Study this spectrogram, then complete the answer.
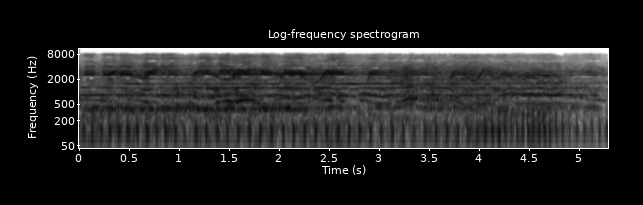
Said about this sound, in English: People took to the streets, massive traffic and crowds as people celebrated, Gazans celebrated what they saw as a victory for Hamas and for Gaza.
